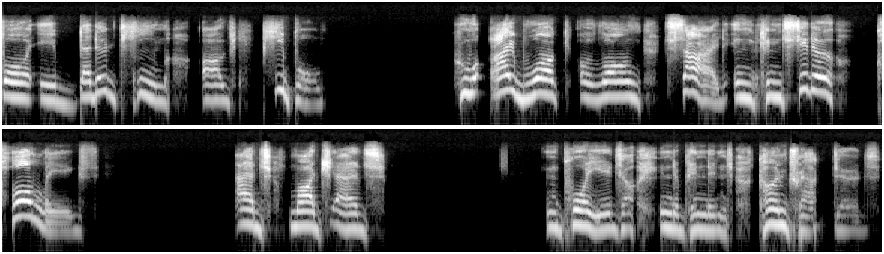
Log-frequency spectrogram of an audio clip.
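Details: Dysarthria in an adult man with cerebral palsy; his speech did not develop until age seven, after extensive speech therapy, and he still trains it constantly.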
